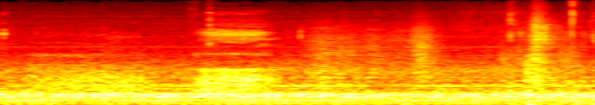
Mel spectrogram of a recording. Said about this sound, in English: Ooh, have had a little yawn.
